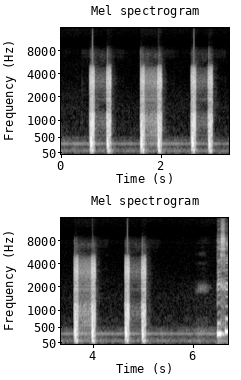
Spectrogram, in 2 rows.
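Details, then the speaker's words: Steady paired lub-dub beats at about 60 a minute: normal first and second heart sounds (S1, S2), from a teaching recording. "the normal heart sound that you just heard. S1 and S2. First heart sound, second heart sound. that is love dub."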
